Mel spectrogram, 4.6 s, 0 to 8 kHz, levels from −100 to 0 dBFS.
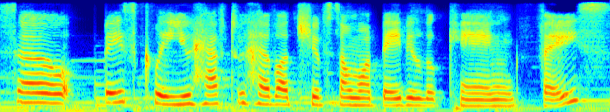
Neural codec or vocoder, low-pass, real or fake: codec, 16 kHz, 2 kbps, X-Codec, HuBERT features, trained on general audio; 7.2 kHz; fake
